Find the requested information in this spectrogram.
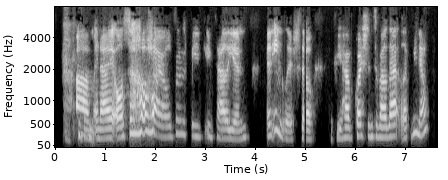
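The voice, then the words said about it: Argentine Spanish accent. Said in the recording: “I'm originally from Argentina, so that's why you might hear a crazy accent”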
